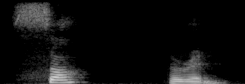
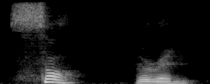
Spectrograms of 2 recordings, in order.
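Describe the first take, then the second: No difference in how they are said.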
